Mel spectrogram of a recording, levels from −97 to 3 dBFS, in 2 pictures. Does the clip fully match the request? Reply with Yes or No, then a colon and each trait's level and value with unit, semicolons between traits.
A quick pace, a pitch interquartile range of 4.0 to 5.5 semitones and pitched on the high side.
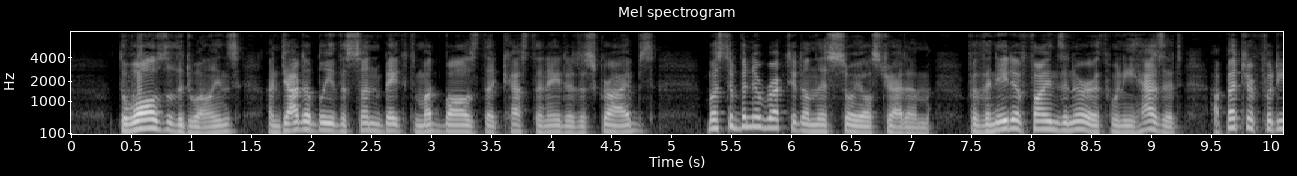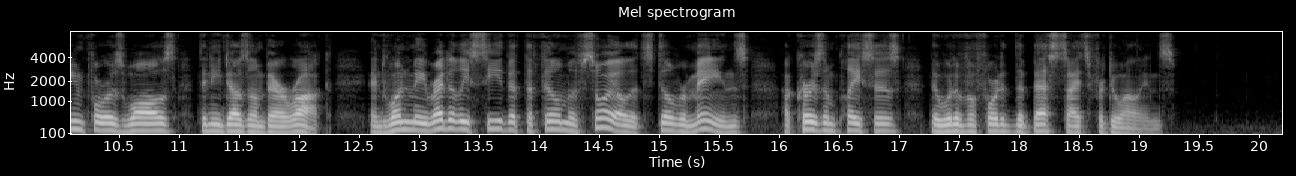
No: fast, 210 wpm; average, 4.5 semitones; medium, 145 Hz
